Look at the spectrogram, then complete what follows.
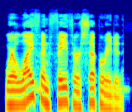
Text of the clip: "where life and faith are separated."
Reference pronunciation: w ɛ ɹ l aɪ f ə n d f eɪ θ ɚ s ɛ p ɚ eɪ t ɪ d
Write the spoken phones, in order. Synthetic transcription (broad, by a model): w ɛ ɹ l aɪ f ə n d f eɪ θ ɚ s ɛ p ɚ eɪ t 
